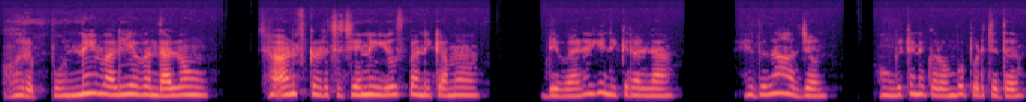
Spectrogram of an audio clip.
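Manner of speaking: low, soft and loving; tender admiration. Acted. Kaviya telling Arjun what she loves, soft and tender. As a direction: confide it softly, moved.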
